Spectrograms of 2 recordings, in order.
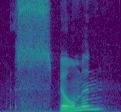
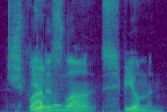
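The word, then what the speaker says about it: Szpilman: Vladislav Spielman? – Spielman. – Okay. Almost. It was close.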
